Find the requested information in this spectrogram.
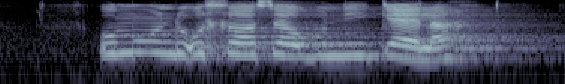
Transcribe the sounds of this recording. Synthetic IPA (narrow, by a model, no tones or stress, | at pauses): umuntʼuːɬɔsɛuk̬unik̬ɛːla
